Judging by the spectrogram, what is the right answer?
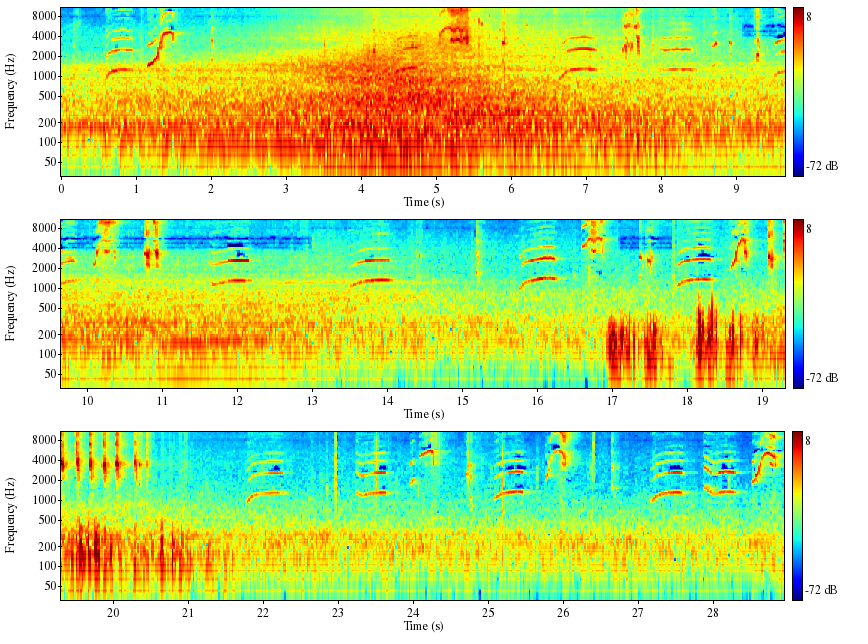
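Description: Baby rhesus macaque giving short, high-pitched whistling calls, each rising and falling in pitch, repeated about once a second. A rustling swell comes about four to five seconds in, and some low thumps come in the second half.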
